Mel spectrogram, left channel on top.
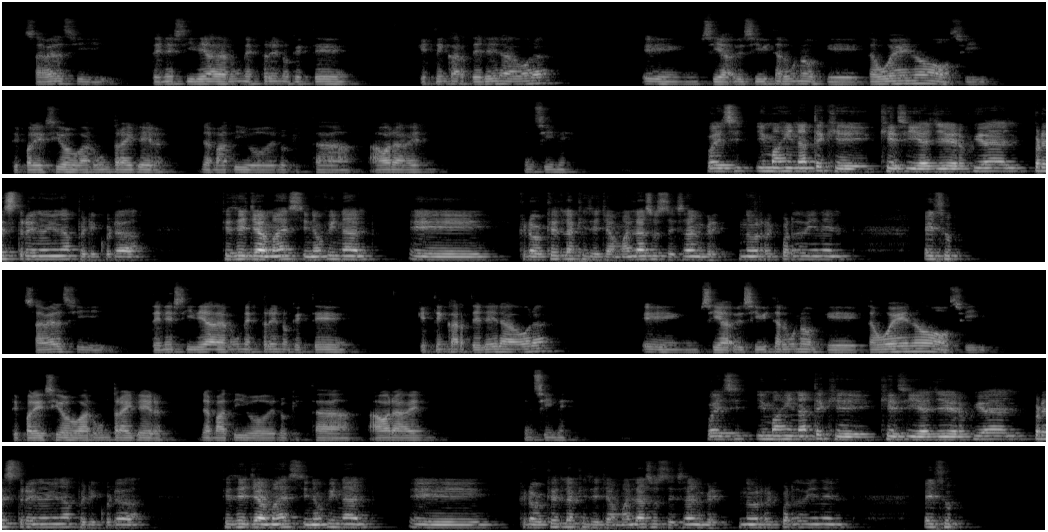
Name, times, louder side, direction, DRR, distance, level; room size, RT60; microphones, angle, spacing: voice 1, 0.2-1.1 1.5-3.5 4.2-5.5 6.4-9.8 10.5-12.1 12.4-13.3 13.6-14.8 15.7-16.1, right 1 dB, 55° right, 1.7 m, -32 dB
voice 2, 17.5-22.3 23.1-24.5 24.9-29.3 30.1-30.4, left 2 dB, 20° left, 1.7 m, -28 dB
11.5 x 7.6 x 3.8 m
head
